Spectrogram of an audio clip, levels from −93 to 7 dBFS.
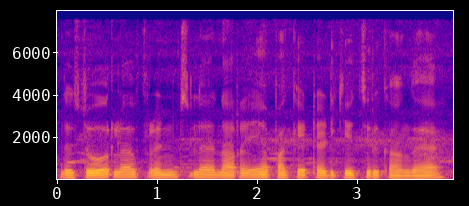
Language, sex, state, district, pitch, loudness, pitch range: Tamil, male, Tamil Nadu, Kanyakumari, 105 Hz, -15 LUFS, 95-110 Hz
